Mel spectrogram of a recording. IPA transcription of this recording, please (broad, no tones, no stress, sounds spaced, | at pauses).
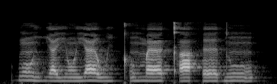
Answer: ɠ õ ʎ æ j õ j æ w i kʼ ũ m æ kʼ a h ɛ d ũ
